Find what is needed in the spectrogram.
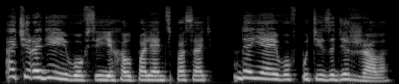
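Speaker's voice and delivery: high-pitched, untroubled mermaid; breezy mermaid. Acted. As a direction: tell it carelessly, pitched high. Mermaid boasts of delaying him.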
